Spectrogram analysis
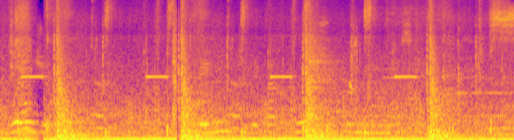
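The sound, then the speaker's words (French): A heavy door, the second door in an inner courtyard, is worked open in the cold with a few dull knocks and scrapes over a steady low mechanical rumble and some faint creaking tones. “Elle est lourde. Il fait froid. Je suis dans la cour intérieure. Deuxième porte.”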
